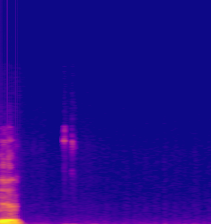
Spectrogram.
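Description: A man's voice trails off at the very start, then near silence with one faint computer mouse click about half a second in.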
